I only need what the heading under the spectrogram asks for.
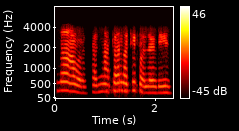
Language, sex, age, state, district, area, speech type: Gujarati, female, 18-30, Gujarat, Valsad, rural, conversation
